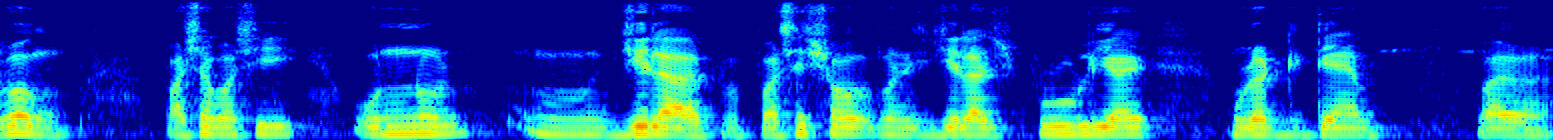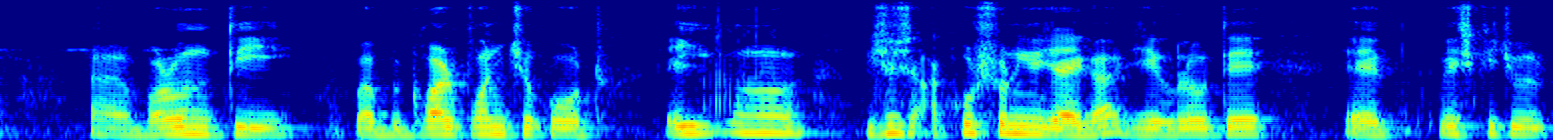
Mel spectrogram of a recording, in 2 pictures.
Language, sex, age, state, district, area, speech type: Bengali, male, 60+, West Bengal, Paschim Bardhaman, urban, spontaneous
